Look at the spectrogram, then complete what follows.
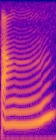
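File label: "dang2", Cantonese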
